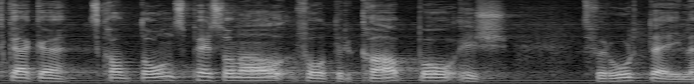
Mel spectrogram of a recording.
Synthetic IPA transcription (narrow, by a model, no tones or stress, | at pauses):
ɡ̥æɡət͡skʰɑnt̪oːnspʰɛrsonɑːlfod̥əɾkʰɑːpoʔɪʃ | t͡sfəɾuːɾtɛɪlə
